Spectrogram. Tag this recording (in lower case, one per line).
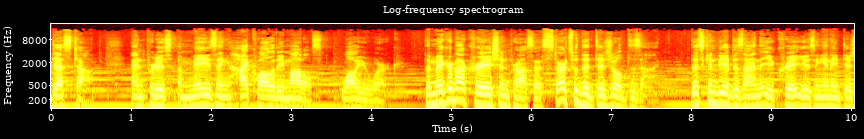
speech
music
